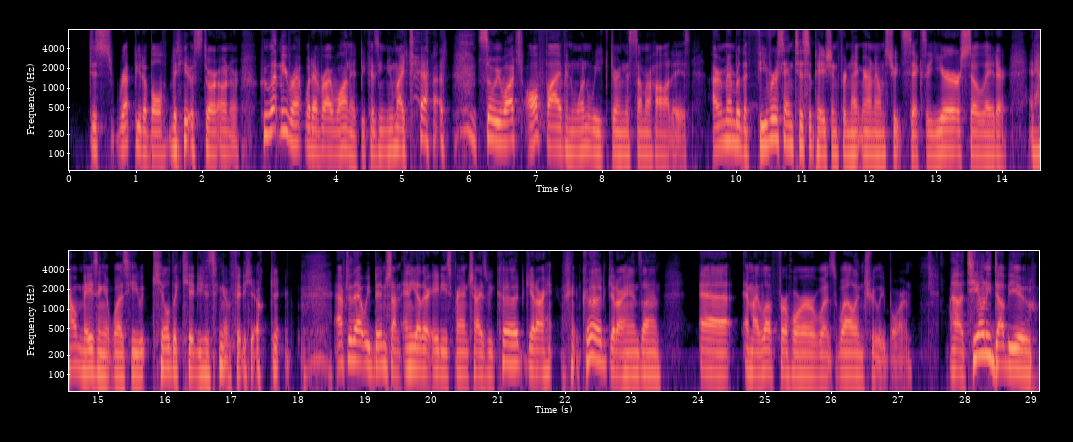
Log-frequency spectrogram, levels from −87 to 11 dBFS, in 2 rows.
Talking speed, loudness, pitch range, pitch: 185 wpm, -20 LUFS, 110-140 Hz, 120 Hz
